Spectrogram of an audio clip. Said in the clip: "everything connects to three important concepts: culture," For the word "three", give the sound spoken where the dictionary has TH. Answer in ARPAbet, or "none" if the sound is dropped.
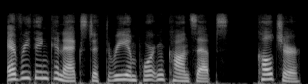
TH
